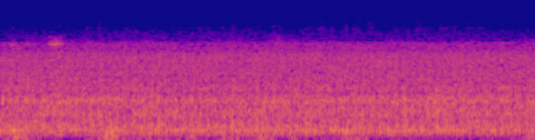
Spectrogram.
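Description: Steady background hiss of the call line and room, with no speech.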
